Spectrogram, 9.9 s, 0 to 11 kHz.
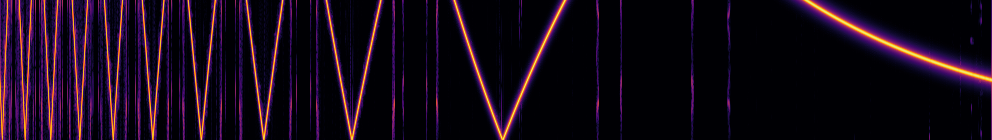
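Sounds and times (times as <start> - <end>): electronic tone sweeping in pitch: 0.0 - 6.0.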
